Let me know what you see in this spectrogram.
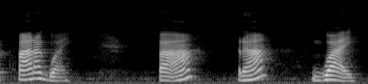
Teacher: e quando eu faço a separação elas ficam juntas né então são três vogais juntos na mesma sílaba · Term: tritongo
